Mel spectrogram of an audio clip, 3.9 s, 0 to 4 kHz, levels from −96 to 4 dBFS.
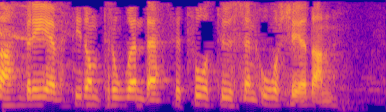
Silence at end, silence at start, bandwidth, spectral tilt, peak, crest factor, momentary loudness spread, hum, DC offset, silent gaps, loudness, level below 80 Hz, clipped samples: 0.45 s; 0 s; 4 kHz; -6 dB/octave; 0 dBFS; 18 dB; 9 LU; none; under 0.1%; none; -17 LUFS; -78 dBFS; under 0.1%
